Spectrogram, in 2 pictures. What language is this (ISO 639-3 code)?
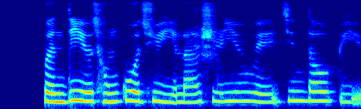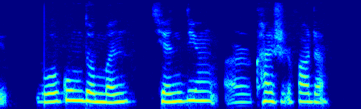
zho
